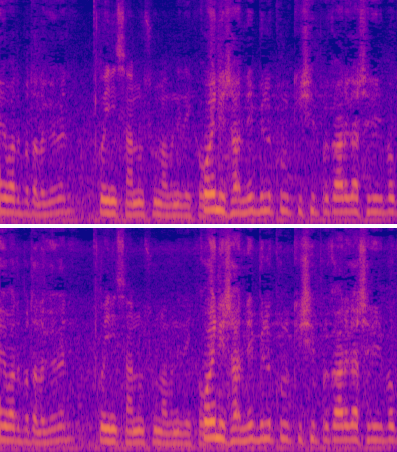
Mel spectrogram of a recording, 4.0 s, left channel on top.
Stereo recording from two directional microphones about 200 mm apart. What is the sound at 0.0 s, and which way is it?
Speech, 5° left (ahead or behind).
